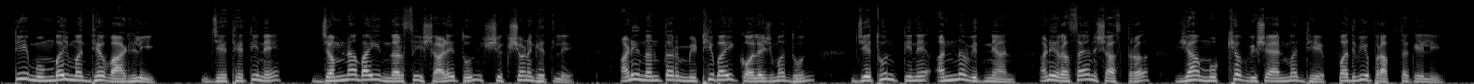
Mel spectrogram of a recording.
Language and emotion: Marathi, neutral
